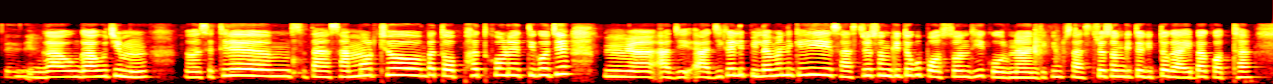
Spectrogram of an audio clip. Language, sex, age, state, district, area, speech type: Odia, female, 18-30, Odisha, Balasore, rural, spontaneous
